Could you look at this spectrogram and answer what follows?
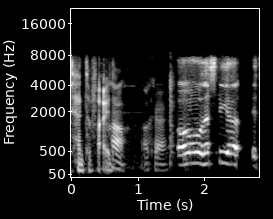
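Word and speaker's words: Gentefied: It's spelled with a G, gentified, but it's like pronounced Hentified.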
